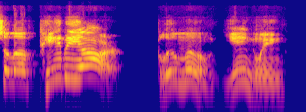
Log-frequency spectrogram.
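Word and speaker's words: Yuengling: I used to love PBR Blue Moon Yingling. That is how you pronounce that by the way.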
